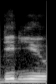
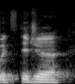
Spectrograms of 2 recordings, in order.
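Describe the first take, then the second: First: The two words are said separately and clearly. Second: The two words blend together into one sound. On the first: The speaker calls it wrong. "it's not did you" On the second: The speaker calls it right.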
